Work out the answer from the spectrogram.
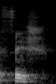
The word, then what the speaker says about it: ghoti: funciona la lógica, pero si tú escribes G-H-O-T-I, ¿sí? Goti. Ok. O-T-I, eso se puede leer fish.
